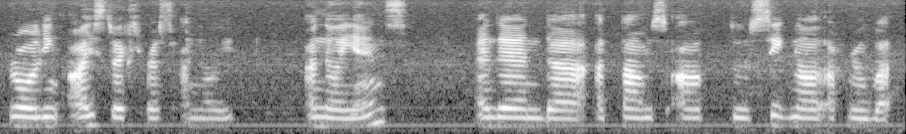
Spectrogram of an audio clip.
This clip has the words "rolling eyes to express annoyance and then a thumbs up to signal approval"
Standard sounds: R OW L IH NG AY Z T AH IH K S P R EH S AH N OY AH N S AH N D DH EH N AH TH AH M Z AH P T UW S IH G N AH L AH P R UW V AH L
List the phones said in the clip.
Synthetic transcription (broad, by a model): R OW L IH NG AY S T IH K S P R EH S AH N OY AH N S AH N D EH N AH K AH M S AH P T UW S IH G N AH L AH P R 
